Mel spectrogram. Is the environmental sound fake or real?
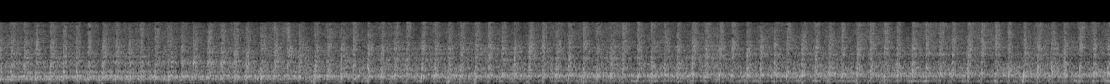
real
